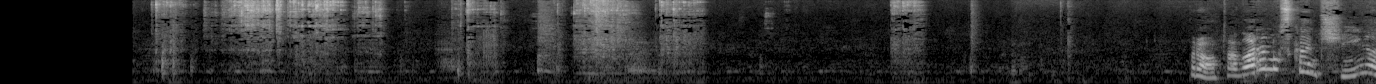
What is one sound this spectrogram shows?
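Fabric rustles and slides across a table.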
